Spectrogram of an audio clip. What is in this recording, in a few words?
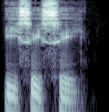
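"ecc", British English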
